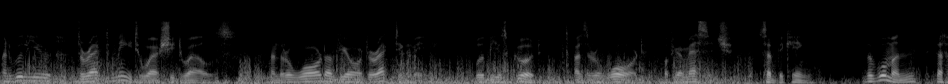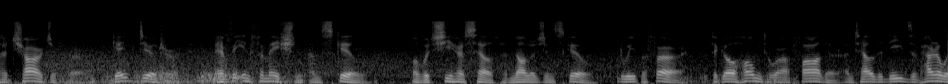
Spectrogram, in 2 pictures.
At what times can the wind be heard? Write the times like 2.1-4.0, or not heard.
0.0-18.9.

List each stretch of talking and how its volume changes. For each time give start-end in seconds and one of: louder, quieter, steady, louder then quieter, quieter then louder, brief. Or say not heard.
0.0-18.9 steady.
